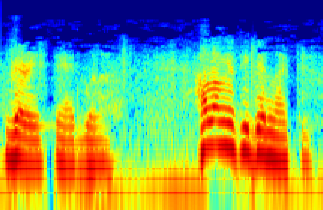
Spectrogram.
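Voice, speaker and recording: Wry female sleuth in 1940s radio drama, poised and sharp-witted, narrow vintage sound with faint noise. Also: deep voice, lively intonation, brisk. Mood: calm concern. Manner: wisecracking, poised. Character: wry, quick-witted lady private eye. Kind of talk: 1940s radio detective drama acting, with narration. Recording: tinny, noisy old radio recording.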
